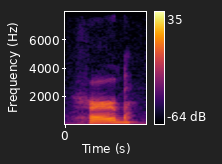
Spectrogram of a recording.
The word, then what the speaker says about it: herb: A correct pronunciation of herb is herb with a audible H.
